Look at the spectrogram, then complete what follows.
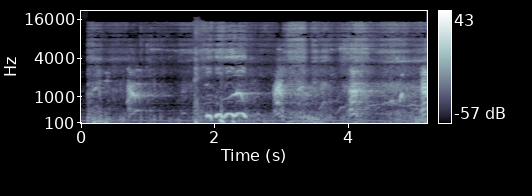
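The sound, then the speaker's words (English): Six 8-week-old puppies of the Marvel litter, heard in a played video, yip and whine in short, scattered bursts, with one wavering, drawn-out whimper in the middle, at moderate volume against a faint background hum. “that's a paper-thin excuse for me to show you dogs, is my adorable new puppies”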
